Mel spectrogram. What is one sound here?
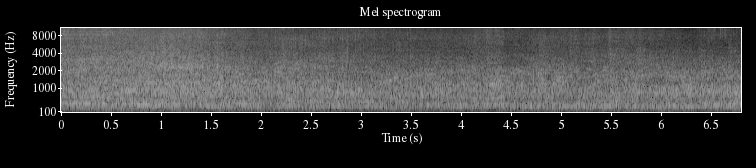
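A pack of race car engines roars loudly around a track.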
